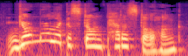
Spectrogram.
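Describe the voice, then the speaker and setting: A woman voicing a quick, teasing young space paladin with a blunt manner. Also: sits high, huge pitch swings, darkish tone, voice pushed up, heavily acted.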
